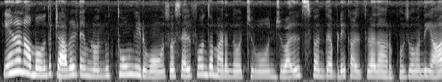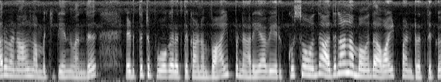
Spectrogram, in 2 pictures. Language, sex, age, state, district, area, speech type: Tamil, female, 18-30, Tamil Nadu, Nagapattinam, rural, spontaneous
